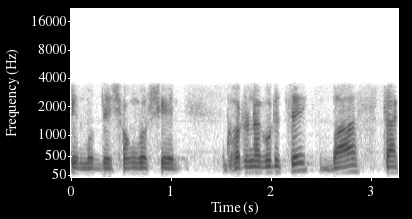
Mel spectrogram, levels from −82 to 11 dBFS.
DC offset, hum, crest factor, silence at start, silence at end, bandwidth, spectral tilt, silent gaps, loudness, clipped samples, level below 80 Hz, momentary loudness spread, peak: under 0.1%; none; 18 dB; 0 s; 0 s; 3.7 kHz; -4 dB/octave; none; -23 LUFS; under 0.1%; -80 dBFS; 5 LU; -6 dBFS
